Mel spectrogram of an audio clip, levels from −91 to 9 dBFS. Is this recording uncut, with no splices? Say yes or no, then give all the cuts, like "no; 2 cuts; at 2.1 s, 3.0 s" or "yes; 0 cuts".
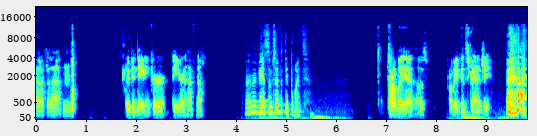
yes; 0 cuts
